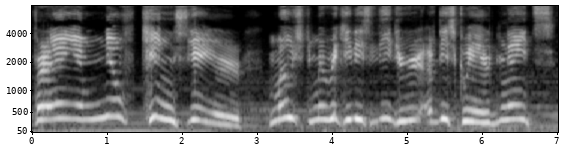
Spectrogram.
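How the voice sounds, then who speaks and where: A woman's voice: high voice, animated, drawn-out words, a bit bright, soft background music, heavily acted. A woman playing a boastful, condescending male guild leader who livestreams, in a fantasy audio drama. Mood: grandiose, smug. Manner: grandiose, condescending showman.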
